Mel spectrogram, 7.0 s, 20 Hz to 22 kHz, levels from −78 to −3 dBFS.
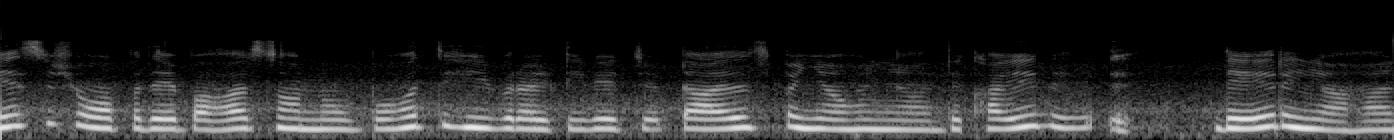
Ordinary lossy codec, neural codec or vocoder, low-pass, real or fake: none; none; none; real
